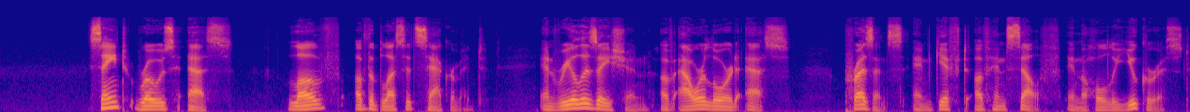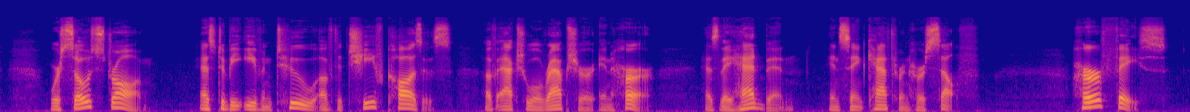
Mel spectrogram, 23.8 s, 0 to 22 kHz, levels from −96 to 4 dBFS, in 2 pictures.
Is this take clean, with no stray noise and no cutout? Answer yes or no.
yes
